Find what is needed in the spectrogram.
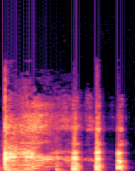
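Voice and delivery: breathy high-pitched laugh; high airy laugh. Real, not acted. Host calls him OG.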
